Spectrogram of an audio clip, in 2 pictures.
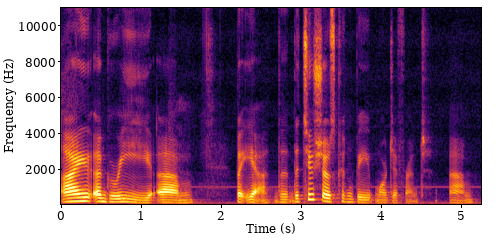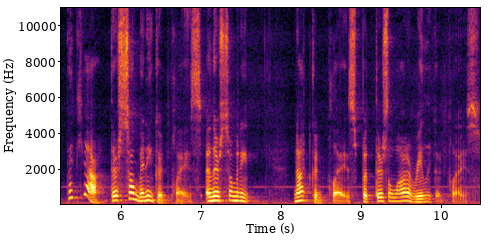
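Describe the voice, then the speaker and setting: A woman with a fairly low pitch speaks with very wide pitch swings. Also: moderate pace. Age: young. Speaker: actress. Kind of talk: interview. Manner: halting.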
